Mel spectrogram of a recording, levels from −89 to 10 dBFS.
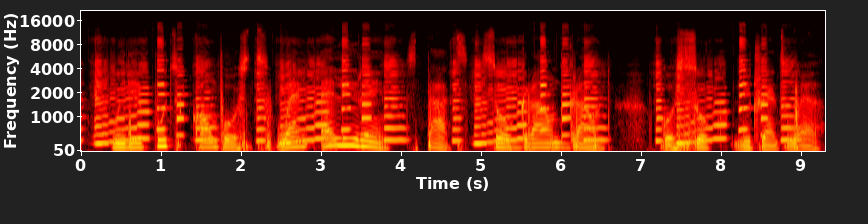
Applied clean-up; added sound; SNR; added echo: none; Wind instrument, woodwind instrument; 3 dB; none.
